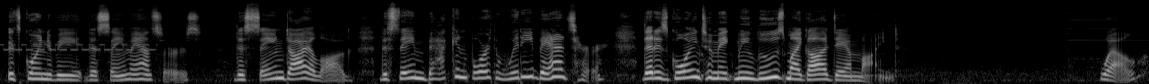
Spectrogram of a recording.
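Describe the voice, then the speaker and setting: A woman playing a brash, stubborn, ambitious young reporter in an improvised audio roleplay, with a sarcastic, cocky, conversational delivery. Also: a little high. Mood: frustrated, sarcastic.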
